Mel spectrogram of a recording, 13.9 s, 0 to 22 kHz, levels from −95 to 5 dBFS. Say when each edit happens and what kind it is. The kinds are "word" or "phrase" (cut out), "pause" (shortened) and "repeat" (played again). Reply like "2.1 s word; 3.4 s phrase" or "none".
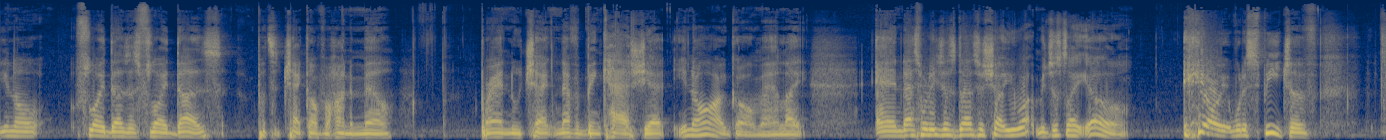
none

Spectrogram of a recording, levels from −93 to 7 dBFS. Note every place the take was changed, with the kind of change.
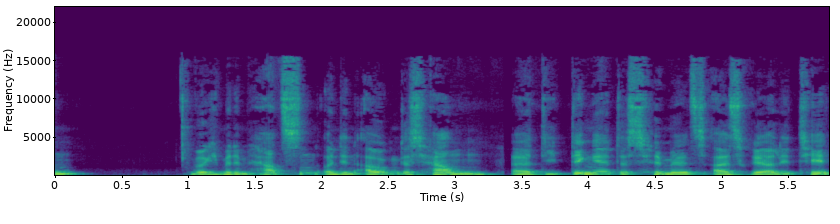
3.4 s pause

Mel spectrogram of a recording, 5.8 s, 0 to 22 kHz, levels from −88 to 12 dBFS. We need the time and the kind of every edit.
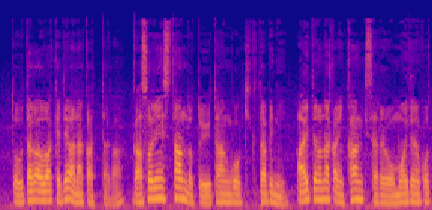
1.7 s pause; 3.9 s pause

